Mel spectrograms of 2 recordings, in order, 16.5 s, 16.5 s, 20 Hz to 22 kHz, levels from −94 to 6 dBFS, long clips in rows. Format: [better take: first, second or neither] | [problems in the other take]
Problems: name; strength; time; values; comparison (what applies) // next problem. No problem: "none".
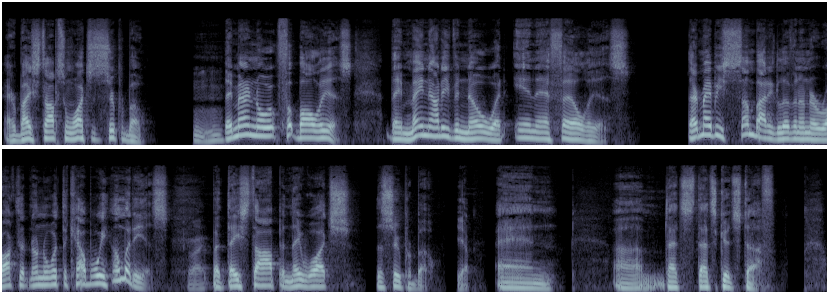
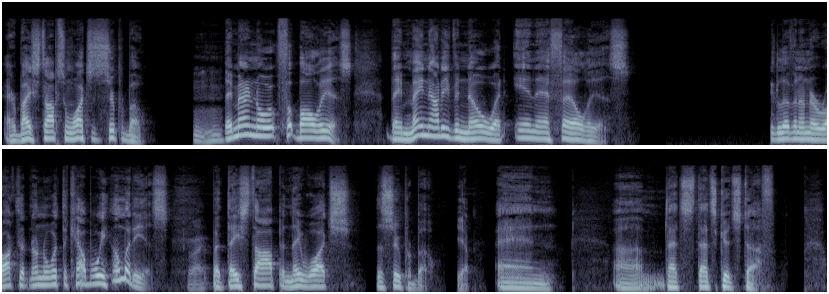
first | audio cutting out; at 6.5 s for 1 s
